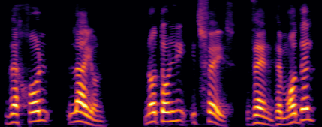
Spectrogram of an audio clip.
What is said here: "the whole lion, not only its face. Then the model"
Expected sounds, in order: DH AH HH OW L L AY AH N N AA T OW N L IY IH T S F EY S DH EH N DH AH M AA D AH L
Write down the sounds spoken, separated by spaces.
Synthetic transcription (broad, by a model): DH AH HH OW L L AY AH N N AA T OW N L IY IH T S F EY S DH EH N DH AH M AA D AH L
